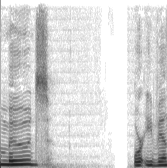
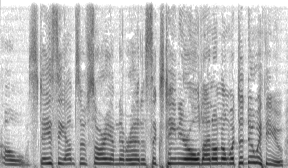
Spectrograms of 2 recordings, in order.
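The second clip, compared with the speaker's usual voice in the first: imitating crying apology; 6 semitones higher, 4 dB louder than usual. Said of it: "just crying and going".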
